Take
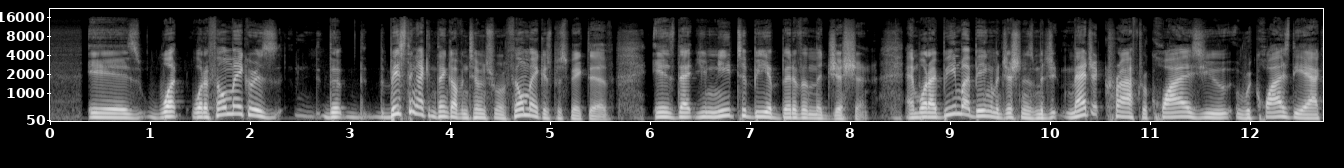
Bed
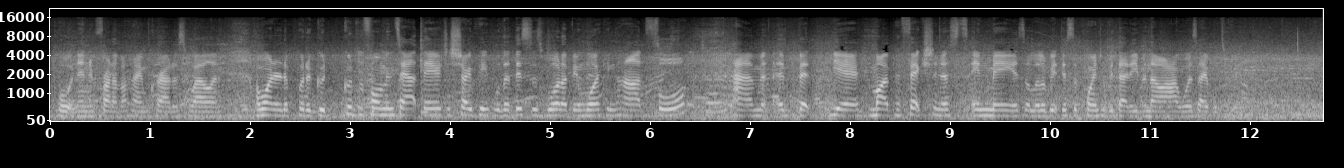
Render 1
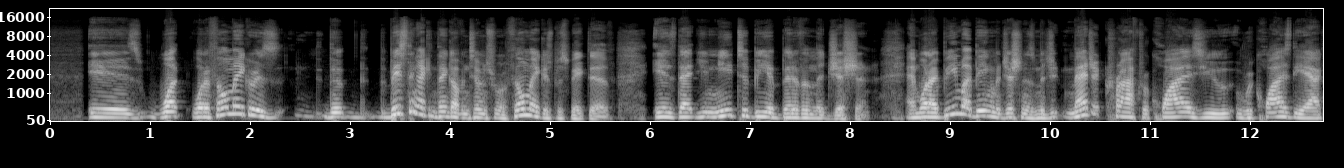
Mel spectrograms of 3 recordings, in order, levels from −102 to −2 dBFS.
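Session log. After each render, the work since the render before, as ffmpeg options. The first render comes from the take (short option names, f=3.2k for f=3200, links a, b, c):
-filter_complex "[0:a]asplit=2[a][b];[b]volume=15dB,asoftclip=hard,volume=-15dB,volume=-9.5dB[c];[a][c]amix=inputs=2:normalize=0,flanger=delay=17.5:depth=5.1:speed=0.2"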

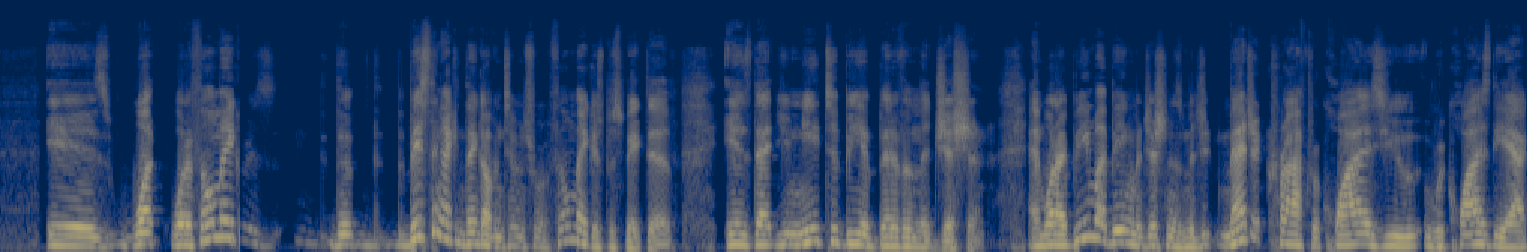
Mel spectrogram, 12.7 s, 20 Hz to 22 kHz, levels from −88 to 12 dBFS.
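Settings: -filter_complex "[0:a]asettb=1/sr,asplit=3[a][b][c];[a]atrim=end=4.164[d];[b]atrim=start=4.16:end=4.81,asetpts=PTS-STARTPTS,afade=t=in:d=0.004:c=qsin,afade=t=out:st=0.646:d=0.004:c=qsin,acompressor=threshold=-29dB:ratio=6:attack=3.2:release=140:knee=1:detection=peak[e];[c]atrim=start=4.806[f];[d][e]acrossfade=d=0.004:c1=hsin:c2=qsin[g];[g][f]acrossfade=d=0.004:c1=qsin:c2=hsin,asettb=1/sr,asplit=3[h][i][j];[h]atrim=end=8.674[k];[i]atrim=start=8.67:end=10.19,asetpts=PTS-STARTPTS,afade=t=in:d=0.004:c=qsin,afade=t=out:st=1.516:d=0.004:c=qsin,highshelf=f=3.4k:g=-6.5[l];[j]atrim=start=10.186[m];[k][l]acrossfade=d=0.004:c1=hsin:c2=qsin[n];[n][m]acrossfade=d=0.004:c1=qsin:c2=hsin,asplit=2[o][p];[o]atrim=end=1.99,asetpts=PTS-STARTPTS,afade=t=out:st=1.986:d=0.004:c=hsin[q];[p]atrim=start=1.99,asetpts=PTS-STARTPTS,afade=t=in:d=1.07[r];[q][r]concat=n=2:v=0:a=1"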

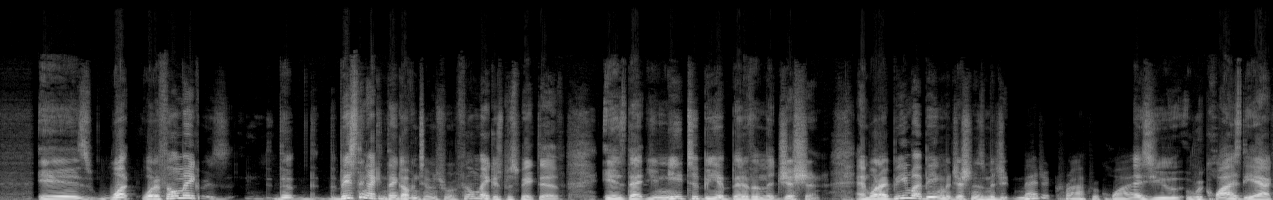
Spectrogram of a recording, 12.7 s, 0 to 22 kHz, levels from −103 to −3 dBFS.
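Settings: -filter_complex "[0:a]asettb=1/sr,asplit=3[a][b][c];[a]atrim=end=4.234[d];[b]atrim=start=4.23:end=4.74,asetpts=PTS-STARTPTS,afade=t=in:d=0.004:c=qsin,afade=t=out:st=0.506:d=0.004:c=qsin,acrossover=split=2500[e][f];[f]acompressor=threshold=-54dB:ratio=4:attack=1:release=60[g];[e][g]amix=inputs=2:normalize=0[h];[c]atrim=start=4.736[i];[d][h]acrossfade=d=0.004:c1=hsin:c2=qsin[j];[j][i]acrossfade=d=0.004:c1=qsin:c2=hsin,asplit=3[k][l][m];[k]afade=t=out:st=10.07:d=0.02[n];[l]bandpass=f=120:t=q:w=0.6,afade=t=in:st=10.07:d=0.02,afade=t=out:st=11.33:d=0.02[o];[m]afade=t=in:st=11.33:d=0.02[p];[n][o][p]amix=inputs=3:normalize=0"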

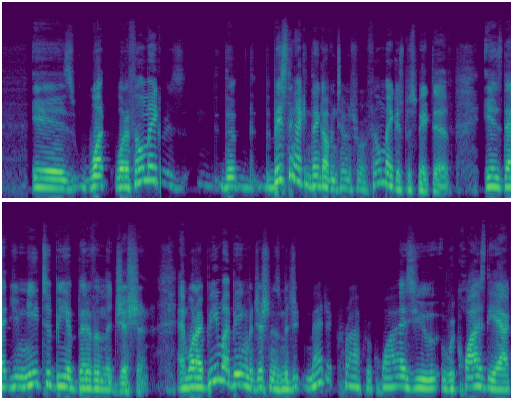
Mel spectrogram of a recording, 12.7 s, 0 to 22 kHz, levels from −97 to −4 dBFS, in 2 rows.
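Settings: -af "volume=-7.5dB"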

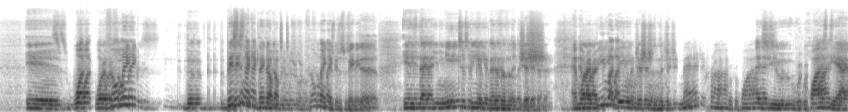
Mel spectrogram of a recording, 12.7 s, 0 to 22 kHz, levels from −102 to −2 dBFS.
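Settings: -af "aecho=1:1:93:0.631"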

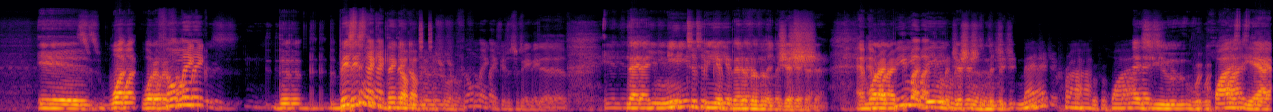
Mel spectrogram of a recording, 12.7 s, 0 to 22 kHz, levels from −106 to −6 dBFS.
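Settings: -filter_complex "[0:a]asettb=1/sr,asplit=3[a][b][c];[a]atrim=end=4.574[d];[b]atrim=start=4.57:end=6.28,asetpts=PTS-STARTPTS,afade=t=in:d=0.004:c=qsin,afade=t=out:st=1.706:d=0.004:c=qsin,acompressor=threshold=-43dB:ratio=8:attack=3.2:release=140:knee=1:detection=peak[e];[c]atrim=start=6.276[f];[d][e]acrossfade=d=0.004:c1=hsin:c2=qsin[g];[g][f]acrossfade=d=0.004:c1=qsin:c2=hsin"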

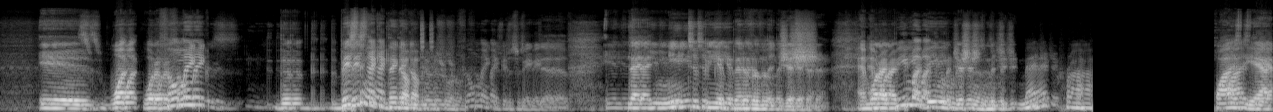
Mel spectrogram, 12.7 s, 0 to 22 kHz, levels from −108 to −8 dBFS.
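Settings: -filter_complex "[0:a]asplit=3[a][b][c];[a]atrim=end=10.92,asetpts=PTS-STARTPTS,afade=t=out:st=10.916:d=0.004:c=hsin[d];[b]atrim=start=10.92:end=12.14,asetpts=PTS-STARTPTS,volume=0[e];[c]atrim=start=12.14,asetpts=PTS-STARTPTS,afade=t=in:d=0.004:c=hsin[f];[d][e][f]concat=n=3:v=0:a=1"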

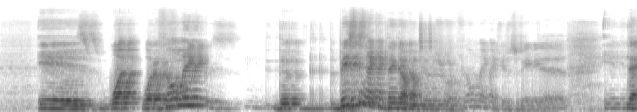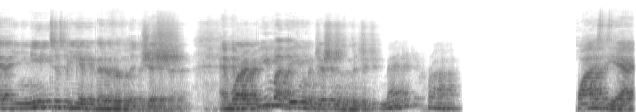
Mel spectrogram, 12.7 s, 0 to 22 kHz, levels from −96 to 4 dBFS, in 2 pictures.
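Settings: -filter_complex "[0:a]asplit=2[a][b];[b]adelay=22,volume=-10.5dB[c];[a][c]amix=inputs=2:normalize=0,aecho=1:1:42|56:0.251|0.188"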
